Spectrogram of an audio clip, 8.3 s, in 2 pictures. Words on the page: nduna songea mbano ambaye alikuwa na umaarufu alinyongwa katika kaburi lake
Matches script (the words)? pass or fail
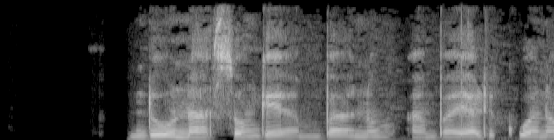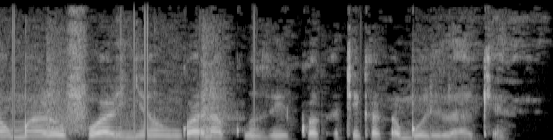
fail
